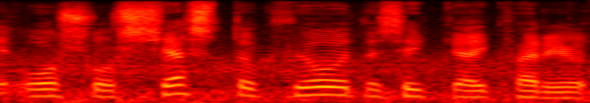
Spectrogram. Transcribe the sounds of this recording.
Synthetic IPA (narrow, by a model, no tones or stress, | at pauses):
ʔɔɣsɔsjɛst̪œwkθjoːwvʏt̪nɪsicːaikʰvɛɾjœ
